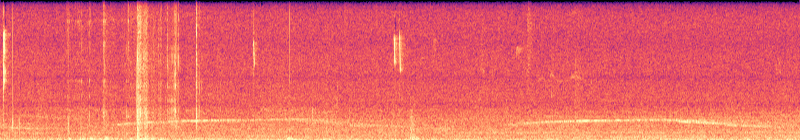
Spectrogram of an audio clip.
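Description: A faint, distant emergency-vehicle siren wailing, its pitch slowly rising, holding and falling twice. A few small sharp clicks and taps sound in the first half.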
